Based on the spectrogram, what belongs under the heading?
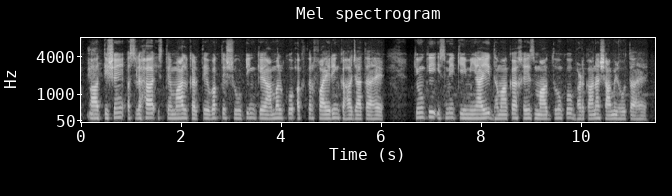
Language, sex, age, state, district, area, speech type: Urdu, male, 18-30, Delhi, South Delhi, urban, read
